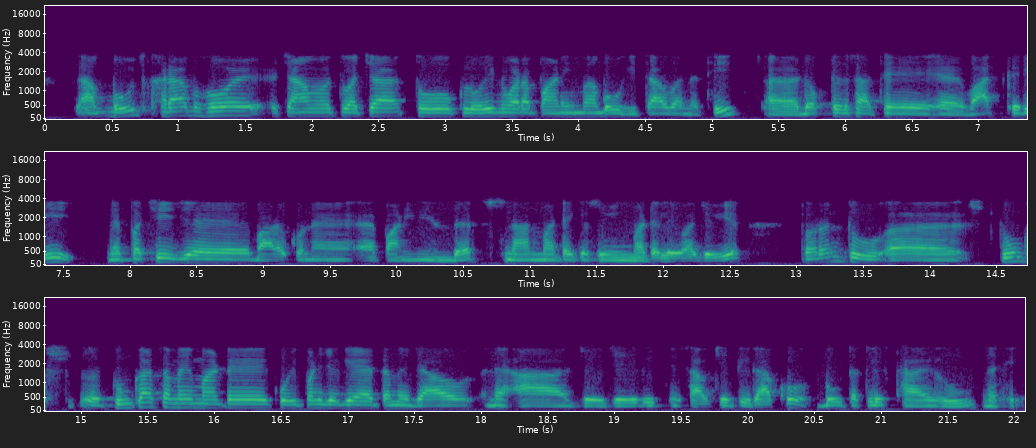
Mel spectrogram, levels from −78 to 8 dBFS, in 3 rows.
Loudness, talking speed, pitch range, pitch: -26 LUFS, 140 wpm, 100-135 Hz, 115 Hz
